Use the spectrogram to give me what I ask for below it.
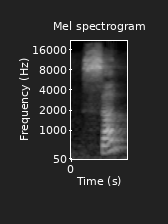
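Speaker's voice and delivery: "sud" stopped on an unreleased D; "sud" cut off before release; first syllable alone. Shown as a demonstration. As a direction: say just "sud", tongue held on the D. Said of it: "after that first syllable".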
